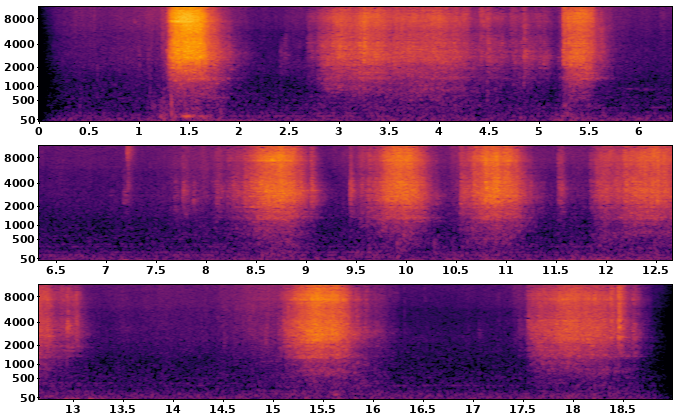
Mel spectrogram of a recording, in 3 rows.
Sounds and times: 2.7s Opening and closing curtains 5.7s
8.2s Opening and closing curtains 13.2s
15.0s Opening and closing curtains 16.1s
17.5s Opening and closing curtains 18.8s

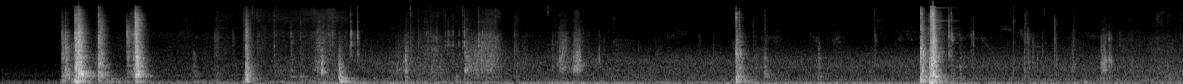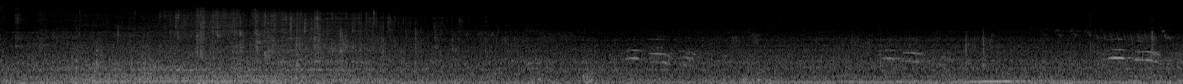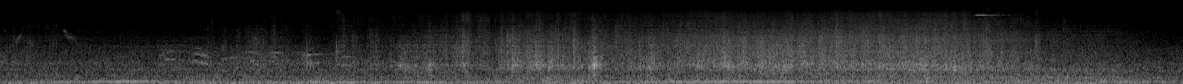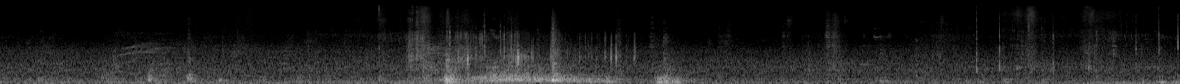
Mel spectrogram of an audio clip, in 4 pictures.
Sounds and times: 0.6s car door 4.9s
0.6s house door opens 1.6s
0.6s house door closes 1.6s
1.3s car arrives 47.2s
7.3s car door 8.2s
9.2s house door closes 9.7s
9.2s car door 9.8s
9.2s house door opens 9.8s

